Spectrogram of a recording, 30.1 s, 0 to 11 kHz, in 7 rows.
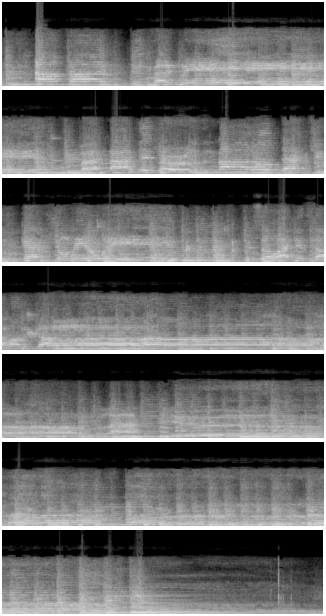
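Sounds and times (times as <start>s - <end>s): plucked guitar: 0.0s - 30.0s
sliding melody notes: 0.0s - 30.0s.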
